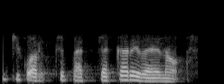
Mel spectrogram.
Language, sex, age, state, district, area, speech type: Malayalam, female, 60+, Kerala, Kozhikode, rural, conversation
